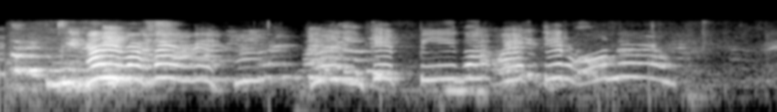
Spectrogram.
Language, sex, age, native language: Icelandic, male, 12, Icelandic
